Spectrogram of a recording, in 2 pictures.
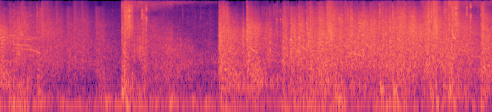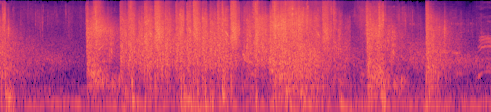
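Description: Sustained gunfire from infantry in Combat Mission: Battle for Normandy, with dense overlapping rifle and machine gun shots rattling continuously, broken by sharp louder cracks.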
